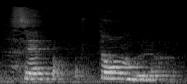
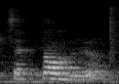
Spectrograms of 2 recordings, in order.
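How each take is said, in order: First: "September" very slow, pause after "Sep"; slow teaching split of "September", French ending; syllable by syllable. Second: Said in the usual way. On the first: Shown as a demonstration. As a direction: break "September" into "Sep... tombre". Teacher splits the word for learners.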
